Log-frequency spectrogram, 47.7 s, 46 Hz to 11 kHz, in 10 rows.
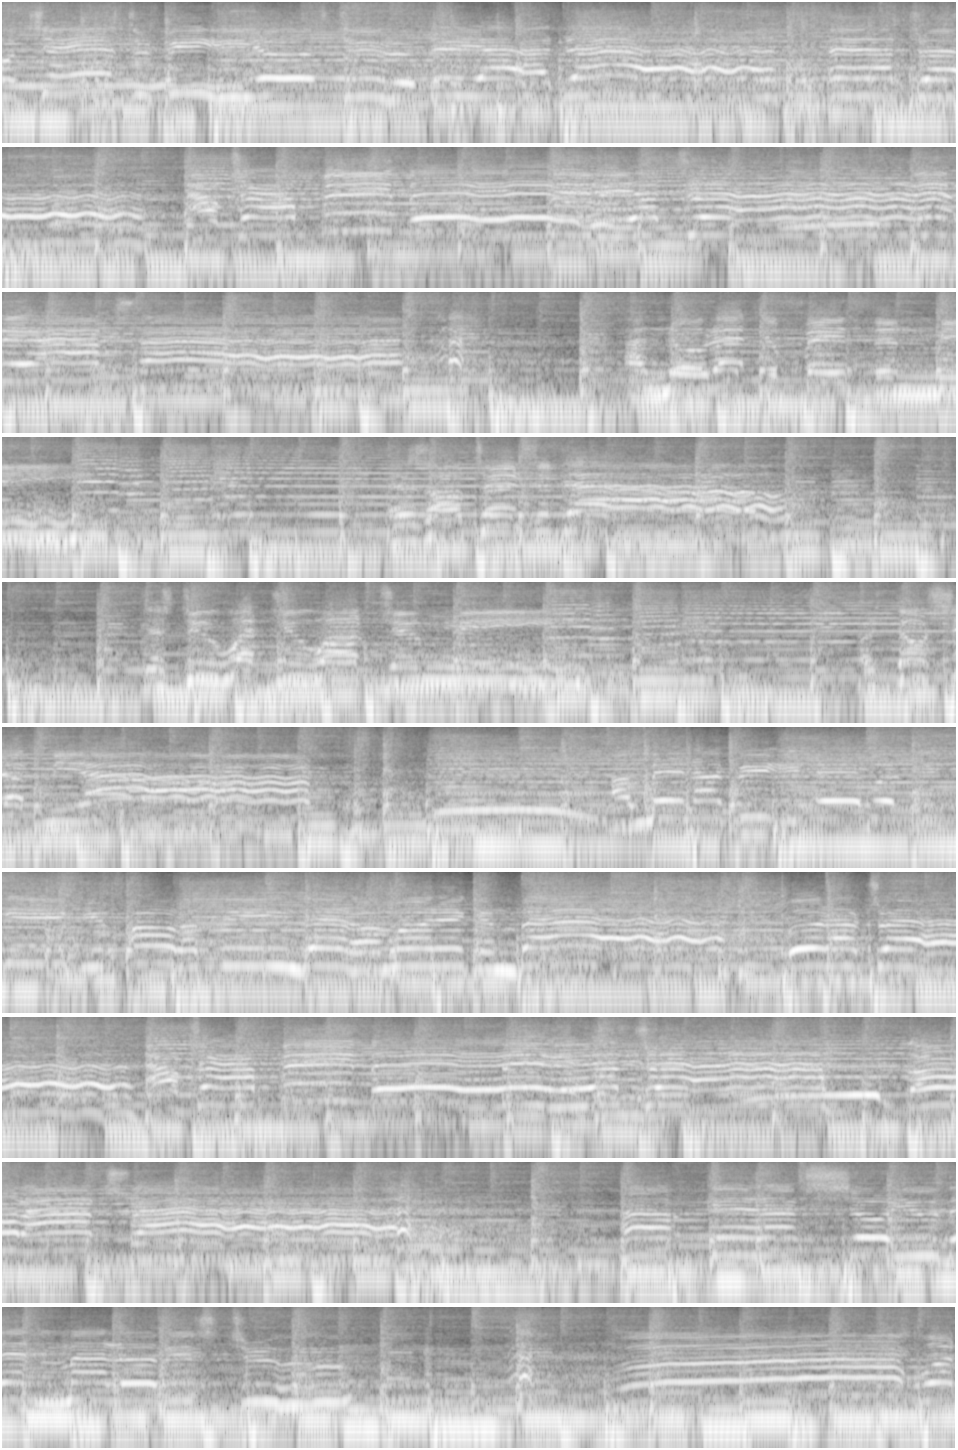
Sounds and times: Soul music: 0.0s - 47.6s.

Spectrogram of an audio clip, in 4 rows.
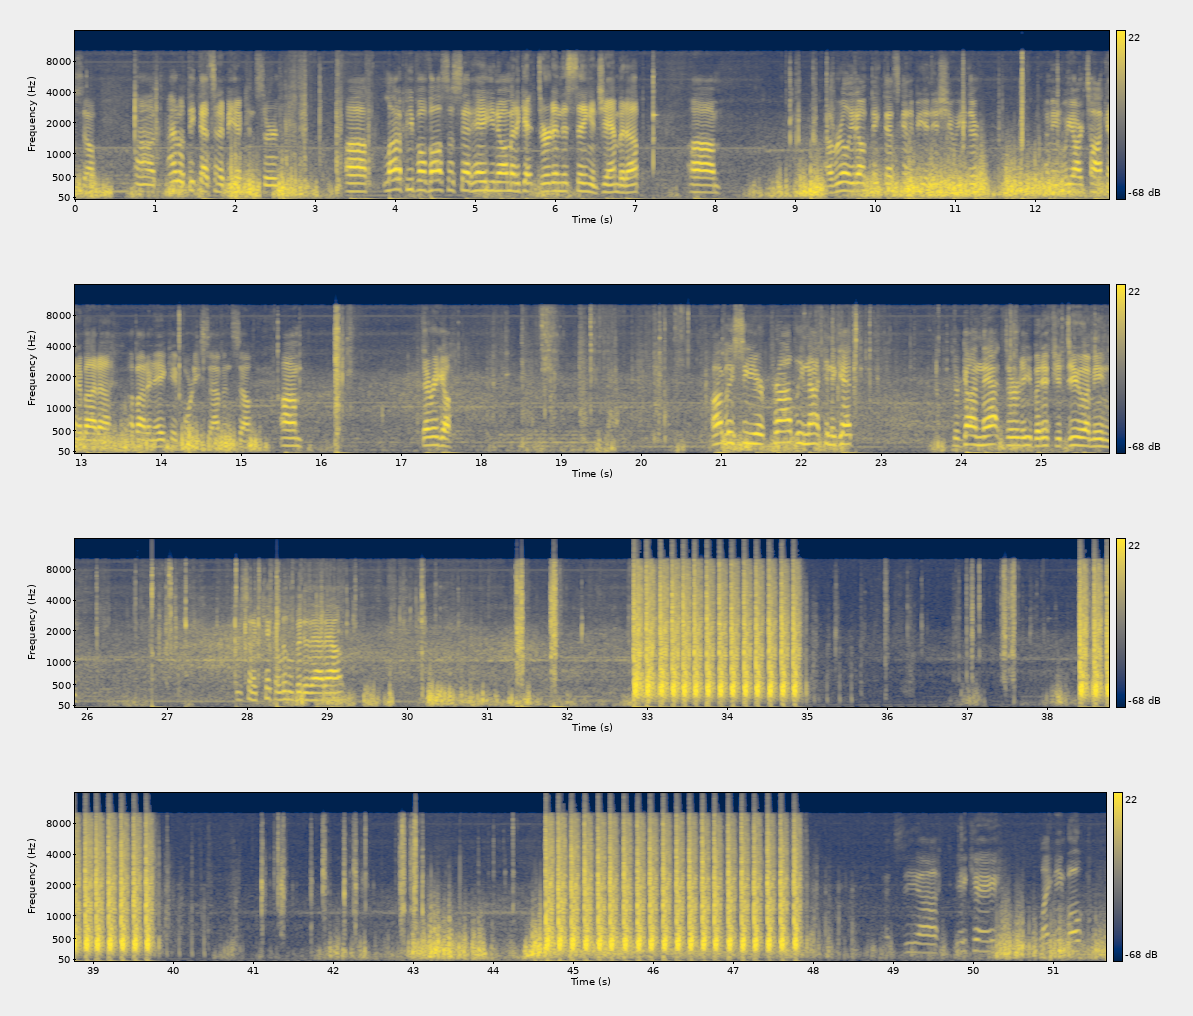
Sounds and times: Speech: 0.0s - 2.6s, 3.4s - 7.1s, 9.4s - 11.3s, 12.1s - 15.8s, 17.2s - 17.7s, 20.9s - 22.7s, 23.9s - 25.9s, 27.9s - 29.2s, 48.9s - 51.4s
Machine gun: 32.8s - 35.0s, 38.4s - 39.8s, 44.7s - 47.9s.

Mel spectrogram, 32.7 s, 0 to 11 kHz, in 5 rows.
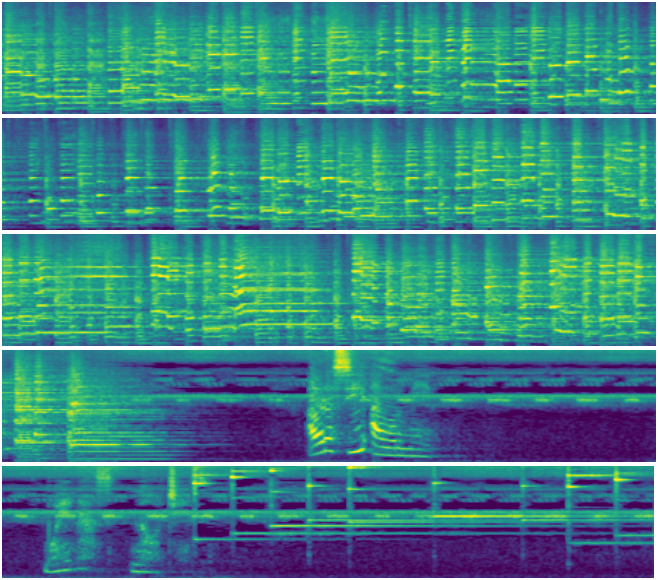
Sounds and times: Music: 0.0s - 21.6s, 28.1s - 32.6s
Speech: 22.7s - 24.1s, 26.6s - 28.2s.

